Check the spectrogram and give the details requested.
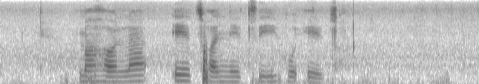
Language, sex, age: Southern Sotho, female, 20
